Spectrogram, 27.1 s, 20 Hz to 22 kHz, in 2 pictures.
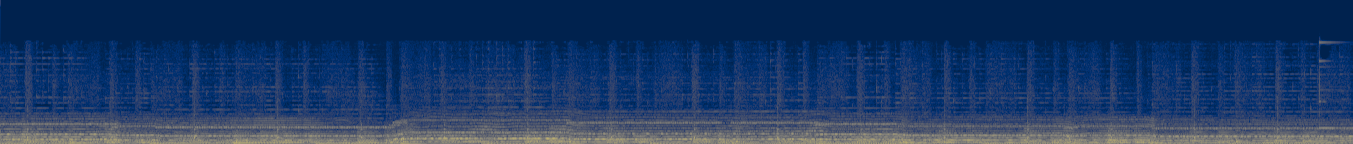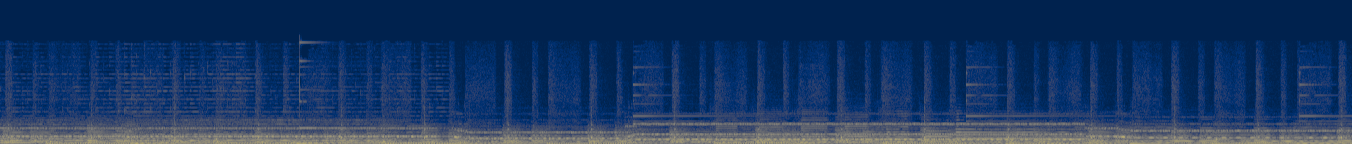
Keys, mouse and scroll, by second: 0.0 right click, 0.8-2.3 drag, 2.3-3.3 middle drag, 3.3 right click, 3.8 shift+right click, 4.9 ctrl+j, 8.4 ctrl+z, 8.9 right click, 10.0-11.5 drag, 11.5-12.1 middle drag, 12.1 shift+right click, 13.0 ctrl+j, 13.8-20.0 middle drag, 15.1 Tab, 16.3 a, 17.3 ctrl+f, 20.0-21.9 drag, 21.9-23.4 middle drag, 23.4-24.4 middle drag, 24.1 Tab, 24.4-27.0 middle drag, 25.1 ctrl+a.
